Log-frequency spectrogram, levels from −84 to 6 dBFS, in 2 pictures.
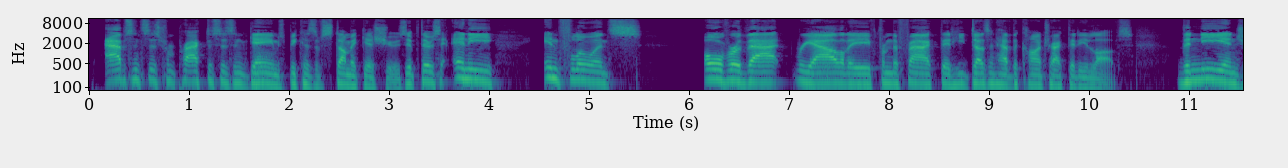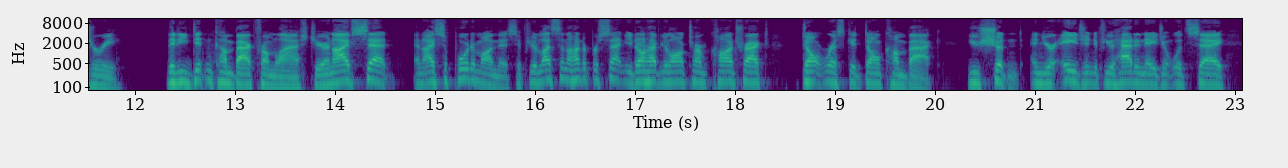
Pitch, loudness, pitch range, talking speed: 135 Hz, -28 LUFS, 125-150 Hz, 205 wpm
